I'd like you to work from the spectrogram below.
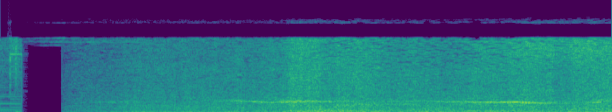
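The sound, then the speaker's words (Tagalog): A strong, steady wind of an approaching typhoon roars with a deep, rumbling low end, growing slightly louder midway and continuing without letup after a brief silent break at the start. “Naku, ang lakas na ng hangin. Paparating na ata talaga ang bagyo.”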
